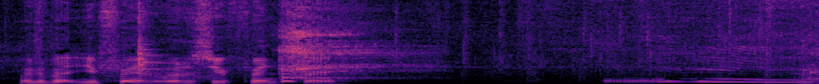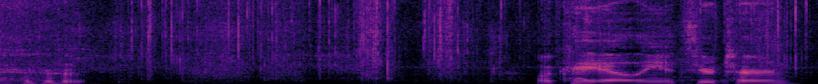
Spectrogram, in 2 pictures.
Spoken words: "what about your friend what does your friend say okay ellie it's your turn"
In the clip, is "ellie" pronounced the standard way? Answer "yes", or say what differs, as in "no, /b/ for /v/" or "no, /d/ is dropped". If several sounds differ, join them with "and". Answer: yes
